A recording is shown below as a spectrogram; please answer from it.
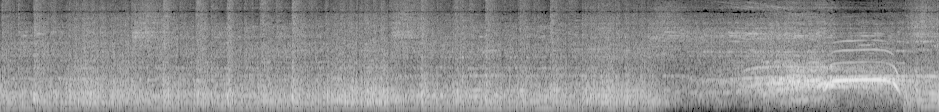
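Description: Live darkwave/electro band music heard from within the crowd, with a steady drum beat. About ten seconds in, the beat and bass drop out, and a held, bending tone swells to the loudest point. It cuts off suddenly just before the beat comes back.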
